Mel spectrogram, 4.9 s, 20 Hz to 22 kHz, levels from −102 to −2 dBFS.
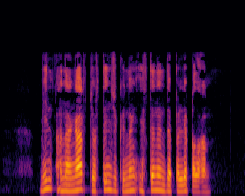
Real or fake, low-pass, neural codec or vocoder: real; 7.2 kHz; none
